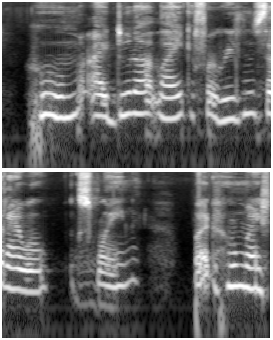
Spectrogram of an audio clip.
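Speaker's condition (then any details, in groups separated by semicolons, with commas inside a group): Cerebral palsy; wheelchair user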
